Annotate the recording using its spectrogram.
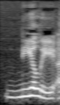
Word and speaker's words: Neiley: The 9th Judicial District Chief Judge John Neely, I believe is how we pronounce it, N-E-I-L-E-Y, Neely.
